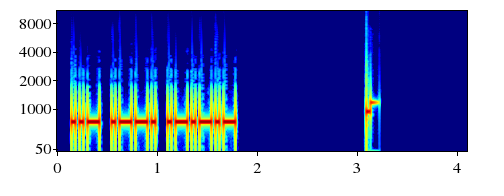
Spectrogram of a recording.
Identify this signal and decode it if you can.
Morse code, heard as a keyed tone, about 30 wpm, 700 Hz. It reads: UP.
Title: A Sound Of Thunder 30wpm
